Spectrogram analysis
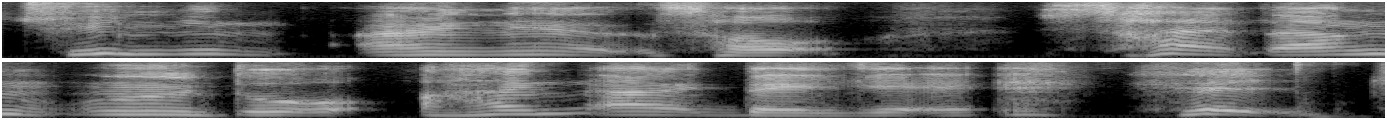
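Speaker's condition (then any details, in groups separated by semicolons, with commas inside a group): Brain lesion disability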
